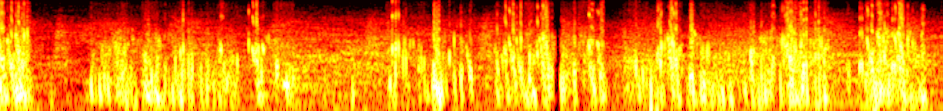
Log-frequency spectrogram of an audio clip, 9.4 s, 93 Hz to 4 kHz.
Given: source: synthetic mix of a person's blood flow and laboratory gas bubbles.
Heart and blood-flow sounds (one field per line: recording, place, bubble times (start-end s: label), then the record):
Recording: Doppler ultrasound of blood flow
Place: subclavian vein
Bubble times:
0.00-0.37 s: bubbles
0.90-1.97 s: bubbles
2.00-2.44 s: bubbles
2.47-2.99 s: bubbles
3.53-3.60 s: bubbles
3.87-4.79 s: bubbles
4.92-6.11 s: bubbles
6.24-6.53 s: bubbles
6.57-7.37 s: bubbles
7.45-8.34 s: bubbles
8.48-8.55 s: bubbles
8.59-9.30 s: bubbles
From the record:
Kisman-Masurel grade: 444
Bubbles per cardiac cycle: continuous sound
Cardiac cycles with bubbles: 100%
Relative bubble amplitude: maximal (0.775 to 0.999)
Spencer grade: 4 (maximum detectable bubble signal sounding continuously throughout systole and diastole of every cardiac period, and overriding the amplitude of the normal cardiac signals)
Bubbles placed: anywhere in the cardiac cycle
